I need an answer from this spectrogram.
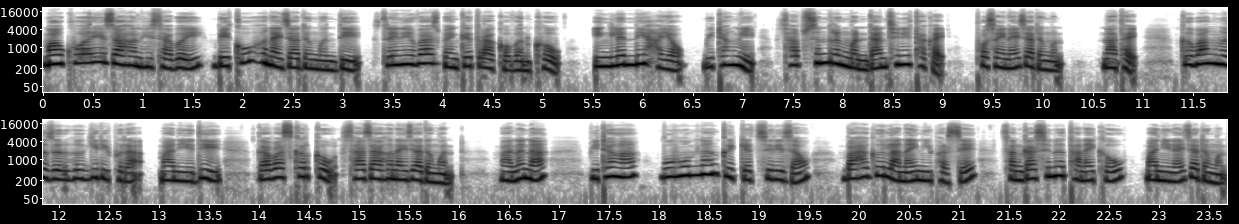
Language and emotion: Bodo, neutral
